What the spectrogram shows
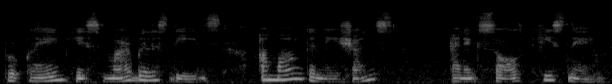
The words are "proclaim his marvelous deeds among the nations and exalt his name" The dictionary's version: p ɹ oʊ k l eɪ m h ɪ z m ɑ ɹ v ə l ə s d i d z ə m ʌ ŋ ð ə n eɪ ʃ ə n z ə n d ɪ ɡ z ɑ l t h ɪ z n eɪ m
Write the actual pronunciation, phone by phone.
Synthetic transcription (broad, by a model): p ɹ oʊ k l eɪ m h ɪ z m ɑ ɹ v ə l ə s d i d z ə m ʌ ŋ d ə n eɪ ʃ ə n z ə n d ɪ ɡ s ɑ l t h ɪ s n eɪ m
